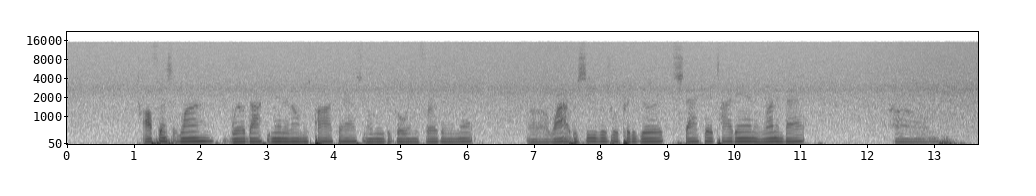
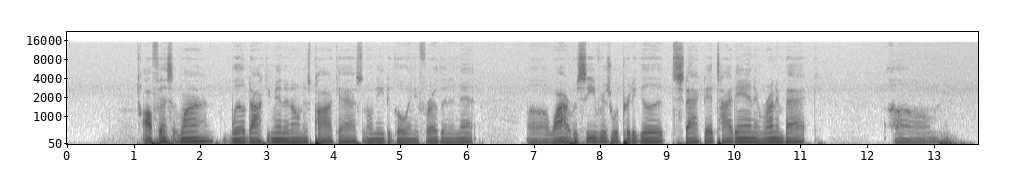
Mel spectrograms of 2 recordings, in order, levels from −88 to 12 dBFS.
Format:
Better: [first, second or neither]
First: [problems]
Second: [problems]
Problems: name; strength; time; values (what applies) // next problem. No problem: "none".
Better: second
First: hiss; loud; throughout; 3 dB below the speech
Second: hiss; faint; throughout; 25 dB below the speech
